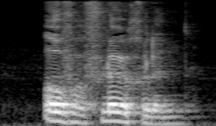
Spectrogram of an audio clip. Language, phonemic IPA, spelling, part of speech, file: Dutch, /ˌoː.vərˈvløː.ɣə.lə(n)/, overvleugelen, verb, Nl-overvleugelen.ogg
- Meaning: 1. to outstrip, to overshadow, to eclipse 2. to outflank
